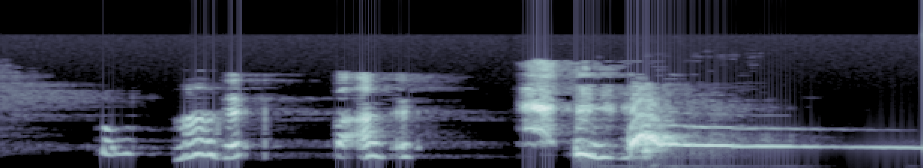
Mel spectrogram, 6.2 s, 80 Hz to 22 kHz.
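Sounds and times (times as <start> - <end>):
speech: 1.3 - 1.8
wolf howling from the top of a canyon: 4.2 - 6.1.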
